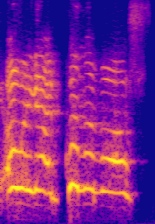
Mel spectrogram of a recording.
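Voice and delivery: high, excited fangirl squeal; starstruck squeal. Retold or imitated. Fan spotting a podcast host at a convention, squealing high. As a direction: squeal his name like you just spotted a celebrity.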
